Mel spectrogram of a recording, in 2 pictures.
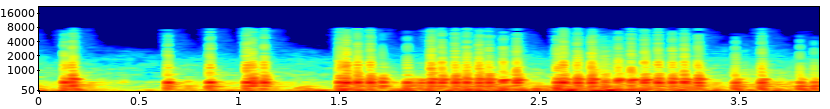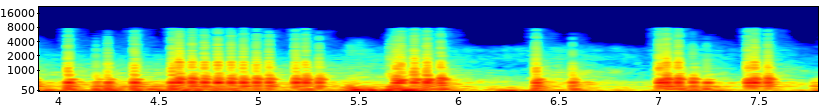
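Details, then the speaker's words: Mercedes-Benz C300 after front CV axles, wheel bearings and front brakes were replaced, microphone in back seat: irregular hollow knocks and clunks from the rear while driving; new rear clunk, source not yet found, possibly something loose. "All right. So, that is what I have been hearing. Um, again, I got to pull it in, take a look around, and see what is loose or what's going on in the rear. Where that noise is coming from."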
